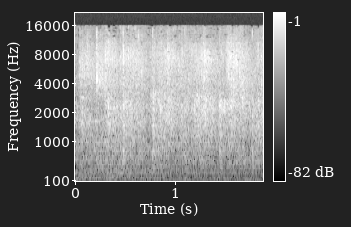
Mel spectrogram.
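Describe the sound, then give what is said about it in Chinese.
Applause: a short, even burst of clapping, fairly faint and steady, with no voices over it. “掌声鼓励一下。”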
